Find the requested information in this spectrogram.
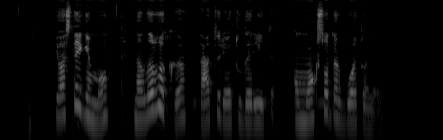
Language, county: Lithuanian, Marijampolė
